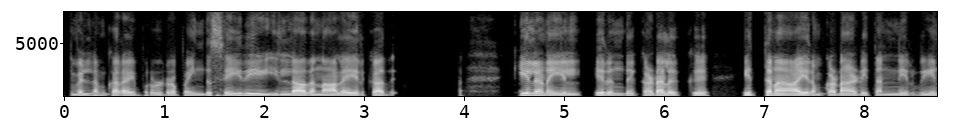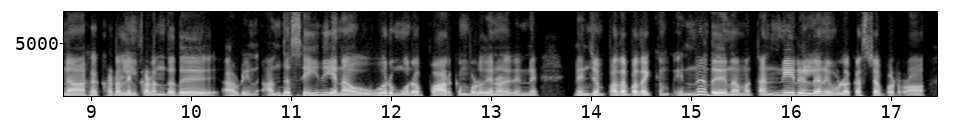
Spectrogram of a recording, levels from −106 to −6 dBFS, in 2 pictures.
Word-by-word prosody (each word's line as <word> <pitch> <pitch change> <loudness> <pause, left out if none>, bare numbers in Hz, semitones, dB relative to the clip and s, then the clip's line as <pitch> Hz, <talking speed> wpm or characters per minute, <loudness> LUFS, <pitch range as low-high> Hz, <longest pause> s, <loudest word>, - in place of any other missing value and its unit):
வெள்ளம் 155 +4 -3
கரை 140 +2 +3
புரல்றப்ப 135 -2 -5
இந்த 135 -2 -3
செய்தி 165 +3 +1 0.2
இல்லாத 145 +1 +4
நாளே 135 +3 +3
இருக்காது. 120 - 0 1.2
கீழணையில் 160 -6 +2 0.3
இருந்து 155 +3 0
கடலுக்கு 135 -3 +2 0.5
இத்தன 165 +5 +3 0.2
1,000 140 -4 +3
கன 125 +4 +1
அடி 130 -2 -2
தண்ணீர் 135 +2 -4
வீணாக 140 0 0
கடலில் 130 +1 -1
கலந்தது 115 +1 +1 0.4
அப்டின்னு, 100 +1 -5
அந்த 175 0 -1
செய்தியை 185 +3 +1
நான் 130 -4 +2
ஒவ்வொரு 195 +7 +1
முற 140 - +1 0.2
பார்க்கும் 145 0 +2
பொழுது 140 +4 0
என்னுடைய 105 -4 -3 0.4
நெஞ்சம் 140 +1 -1
பதபதக்கும். 135 - +3
என்னது 245 - +1 0.2
நம்ம 105 -2 -2
தண்ணீர் 200 - +1
இல்லன்னு 170 -1 +2
இவ்வளோ 135 -1 0
கஷ்டப்படுறோம். 115 -5 -3
140 Hz, 125 wpm, -26 LUFS, 130-160 Hz, 1.2 s, இல்லாத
